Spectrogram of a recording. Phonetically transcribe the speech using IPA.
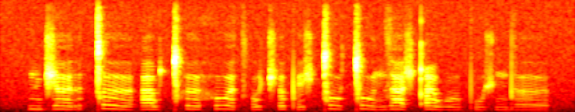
nd͡ʒɜː˧˩rǀəː˥˩ | a˧˩wǀʰəː˧˩hʊː˥˩ɐ̯t͡sʼʊ˧˩ t͡ʃʼə˥˩pʼɪ˧˩ʃǀʊː˥˩ ǀʊː˥˩nzaː˥˩ʃqʼi˥˩ wʊː˧˩pʼu˧˩ʃ ndəː˧˩

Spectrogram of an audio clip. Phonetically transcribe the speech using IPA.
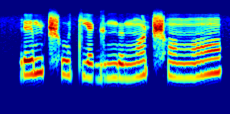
ɾemʈ͡ʂʰutʲæɡy ŋøŋɔ̃ʈ͡ʂʰɔ̃ ŋɔ̃

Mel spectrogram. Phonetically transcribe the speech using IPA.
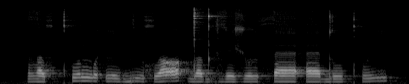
ðɑxʷkʷʰʌŋʷiʔ libixʷɑ | ɖɑɖɡʱɪʒul θæ ʔædukʷʰi

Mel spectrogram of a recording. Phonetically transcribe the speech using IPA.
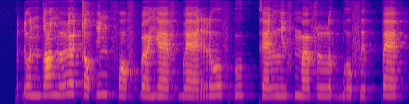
ɗo˨˦ndɑ˧˥˧nlːœ˥ tɔ˨˦ʔi˥n fɔ˧˩˧fɓœ˧˩˧ jɛː˧˩˧f bɛː˧˩˧roː˧˥˧fʔu˦˨ kːɛ˨˦lːi˨˦fmœː˨˦f lːo˦˨ɡ͡bo˦˨fɪ˧˩˧pːɛ˥

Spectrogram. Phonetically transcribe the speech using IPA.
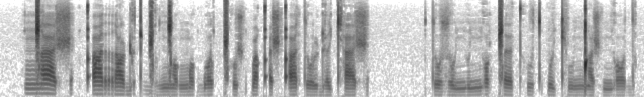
ŋ͡ǁa˦˨ʃ | qʼa˦rɑ˧ ɖʊ˦t ɡ͡ǁʊ˨ŋ͡ǀɔ˨ŋ͡mɔ˧ɡ͡bɔ˦l ǁʰo˨ʃk͡pʊ˦˨qʼə˦ʃqʼɜ˦˨ to˧lɖɜ˧cʰa˦ʃ | to˧zo˨ɲo˦ ɲɔ˦˨ǁɜ˧ t̪ʰu˦t k͡pʊ˦cʰu˧ŋ͡ǃɑ˧ʃɲɔ˦d

